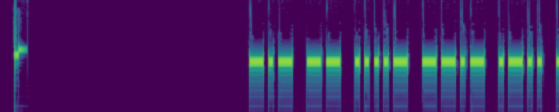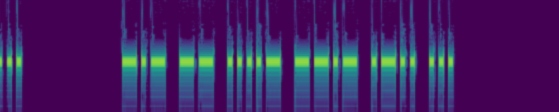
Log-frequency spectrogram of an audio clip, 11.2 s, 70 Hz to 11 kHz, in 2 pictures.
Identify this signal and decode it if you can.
Morse code, heard as a keyed tone, about 25 wpm, 700 Hz. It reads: KM4QLS KM4QLS
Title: USA Call Signs - 6 Characters - Repeated 2x - 25wpm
